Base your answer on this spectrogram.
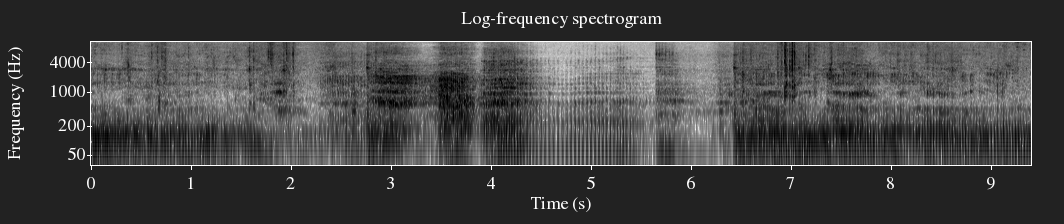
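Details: Tiger roaring: a deep, rumbling, low-pitched roar held for long stretches, easing into softer breathy grunts midway, then building back into a sustained heavy rumble to the end.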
